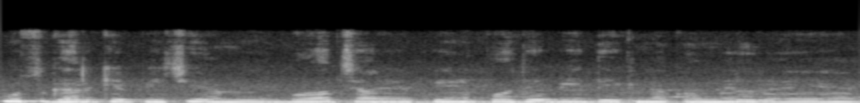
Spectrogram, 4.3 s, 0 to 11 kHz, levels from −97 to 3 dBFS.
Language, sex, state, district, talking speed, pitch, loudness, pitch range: Hindi, male, Arunachal Pradesh, Lower Dibang Valley, 195 wpm, 185 Hz, -13 LUFS, 175-190 Hz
